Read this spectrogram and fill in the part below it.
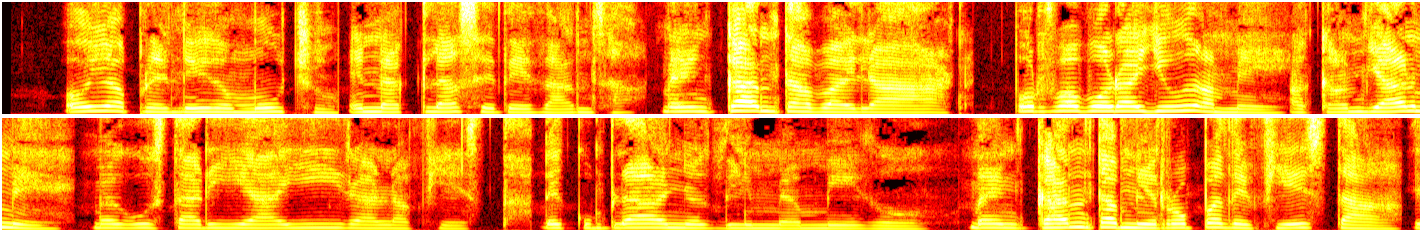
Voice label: Child 5 years old

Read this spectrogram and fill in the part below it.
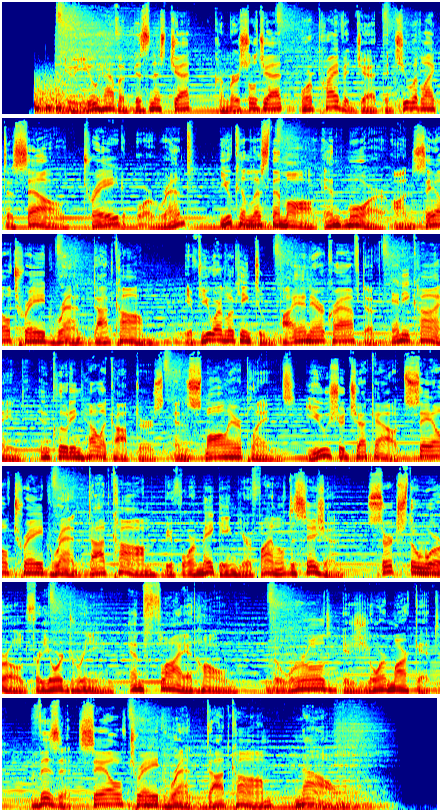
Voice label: Spot; SaleTradeRent

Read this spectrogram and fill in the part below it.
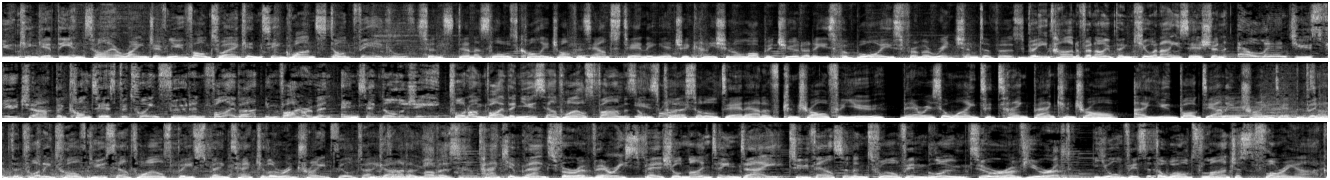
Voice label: Medium Sell Commercials

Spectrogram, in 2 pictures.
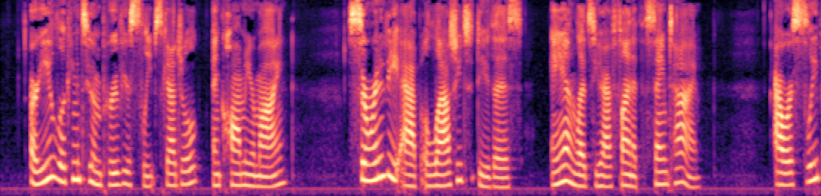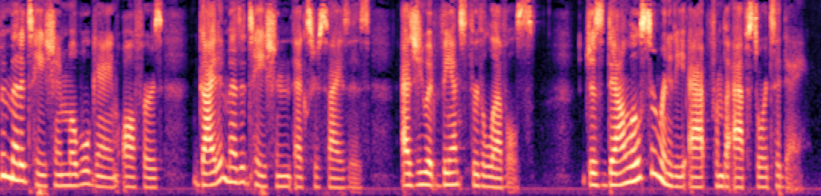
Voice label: Commercial calm

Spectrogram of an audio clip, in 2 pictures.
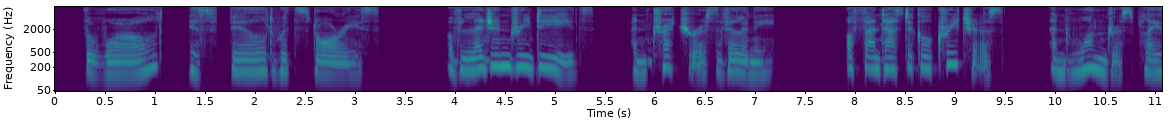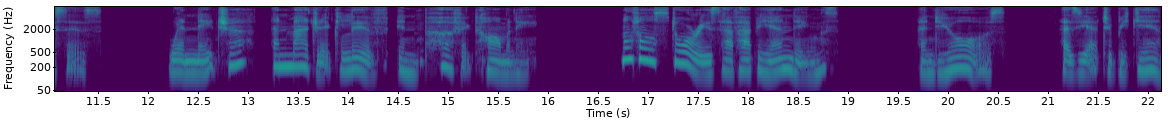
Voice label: Trailer

